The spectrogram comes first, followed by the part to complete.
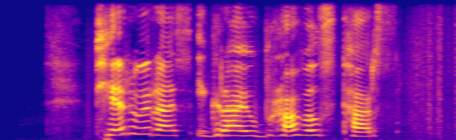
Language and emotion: Russian, positive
